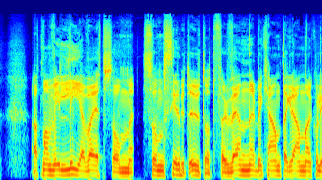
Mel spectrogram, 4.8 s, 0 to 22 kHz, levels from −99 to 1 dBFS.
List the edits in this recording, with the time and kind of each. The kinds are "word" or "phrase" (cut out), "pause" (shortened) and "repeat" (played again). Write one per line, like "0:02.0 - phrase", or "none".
0:01.5 - word
0:02.0 - word
0:02.7 - word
